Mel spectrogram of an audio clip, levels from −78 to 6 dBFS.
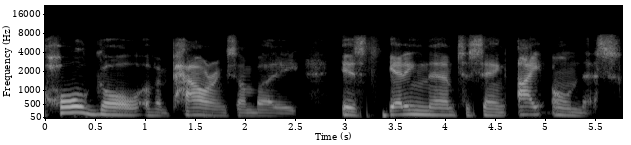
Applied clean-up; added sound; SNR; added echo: none; none; none; none.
